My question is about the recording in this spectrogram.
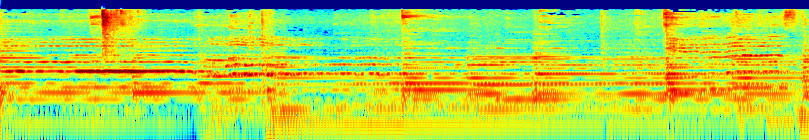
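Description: Live band music: acoustic guitar and sustained chords under a woman singing a slow song.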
